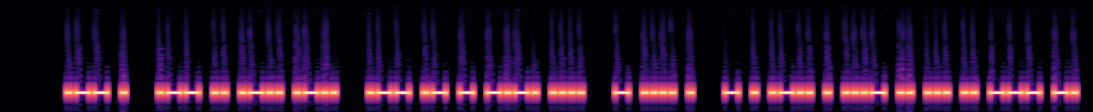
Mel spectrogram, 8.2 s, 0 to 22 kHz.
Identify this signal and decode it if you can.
Morse code, heard as a keyed tone, about 34 wpm, 700 Hz. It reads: WE WILL WATCH THE TELEVISION
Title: Sentences from Top 1000 Words - Review Part 5 - 35wpm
